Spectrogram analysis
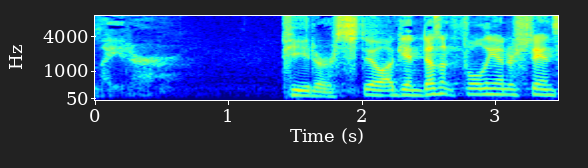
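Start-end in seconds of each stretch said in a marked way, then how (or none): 0.1-0.5 whispered. Retold or imitated. Jesus promising future understanding.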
